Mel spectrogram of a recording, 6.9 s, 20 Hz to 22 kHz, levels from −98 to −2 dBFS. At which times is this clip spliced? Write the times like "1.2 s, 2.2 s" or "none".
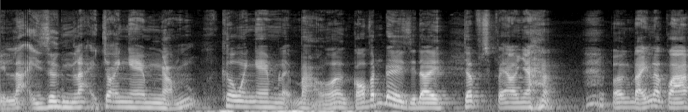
4.5 s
